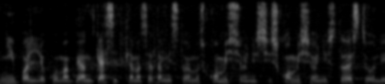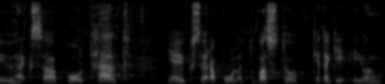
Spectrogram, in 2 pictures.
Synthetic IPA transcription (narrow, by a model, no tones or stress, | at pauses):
nʲiːpɑlʲjukujmɑpe̞ɑnkæsʲit̪ˑle̞mɑse̞d̪ɑmist̪o̞jmusko̞misːio̞nʲisːisko̞misːio̞nʲist̪ɤ̞e̞st̪io̞lʲiyɦe̞̰ksɑpo̞ːlt̪hæːlt̪ | jɑykse̞ɾʔɑpo̞ːlet̪ːˑuvɑst̪uke̞d̪ɑɡ̥iʔe̞̰jo̞̰lnud̪̥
